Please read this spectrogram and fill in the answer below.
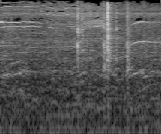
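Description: Amusement-park ride running, with a steady low rumble and faint children's voices, and three sharp clacks in quick succession about a second in, the middle one loudest.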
